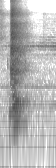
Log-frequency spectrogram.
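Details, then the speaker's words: A single sharp snapping click as a focused shockwave therapy applicator fires one shot in manual mode, held on the demonstrator's hand. "I'm getting the shot. Click getting the shot. Click getting the shot."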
